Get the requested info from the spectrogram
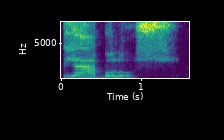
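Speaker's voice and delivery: "Diabolos" drawn out slowly, di-a-bo-los; slow syllable by syllable. Shown as a demonstration. Teacher slowly spelling out "Diabolos" for students. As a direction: stretch out every syllable of "Diabolos". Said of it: "teacher repeats slowly".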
